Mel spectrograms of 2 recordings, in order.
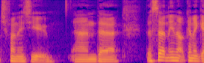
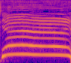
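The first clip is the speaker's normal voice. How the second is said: put-on puppet voice, much higher. Cheering about finally passing 500 Facebook fans, in a Muppet impression. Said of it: "That was another Muppet impression".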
